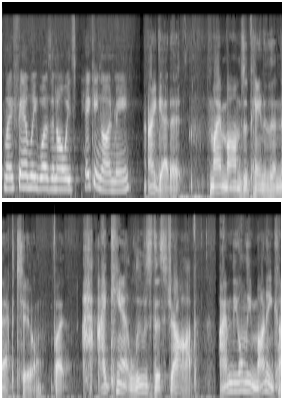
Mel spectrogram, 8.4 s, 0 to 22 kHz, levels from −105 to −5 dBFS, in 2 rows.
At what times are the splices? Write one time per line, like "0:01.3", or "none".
0:07.4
